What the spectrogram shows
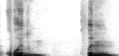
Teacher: Itu harus tebal. Letaknya ko itu di lidah paling belakang, diangkat lidahnya, diarahkan ke langit-langit belakang juga.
